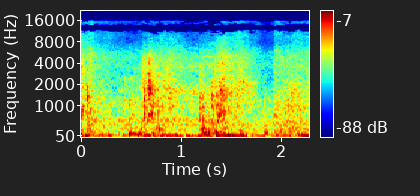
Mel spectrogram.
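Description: Faint footsteps and camera handling noise: a few soft, low thumps at uneven intervals as the camera is carried across the floor of a travel trailer, over quiet room tone.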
